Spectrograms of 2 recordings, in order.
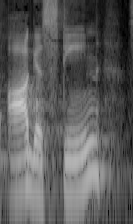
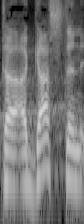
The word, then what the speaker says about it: Augustine: All right, I want to start with Augustine, or sometimes it's pronounced Augustine, especially if you're from Florida. But Augustine is a more correct pronunciation of his name, though either one is fine.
